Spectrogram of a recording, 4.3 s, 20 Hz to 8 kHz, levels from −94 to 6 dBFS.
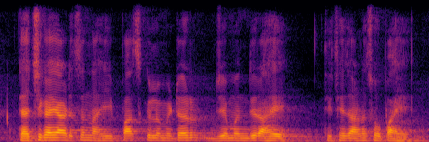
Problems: background sounds at intervals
